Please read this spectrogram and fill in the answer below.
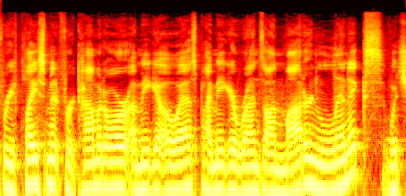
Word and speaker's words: PiMiga: love it because he tells us it is pronounced pie Mega there's there's no a uh uh so that's kind of fun it says find me is an emulated workbench replacement for Commodore Amiga OS pymika runs on Modern Linux which you're gonna see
